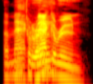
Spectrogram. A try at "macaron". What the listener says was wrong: Are you sure that's how it's pronounced? spelled without the end is O-N. It's not O-O-N.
